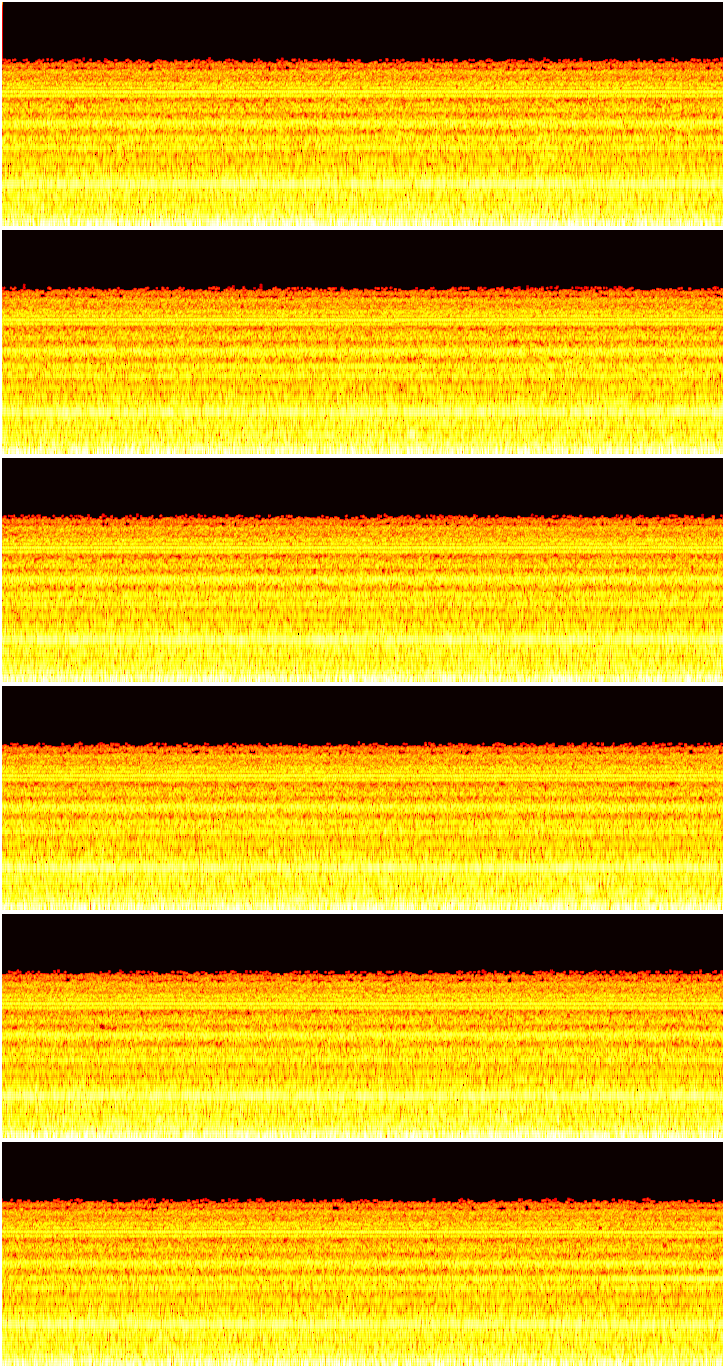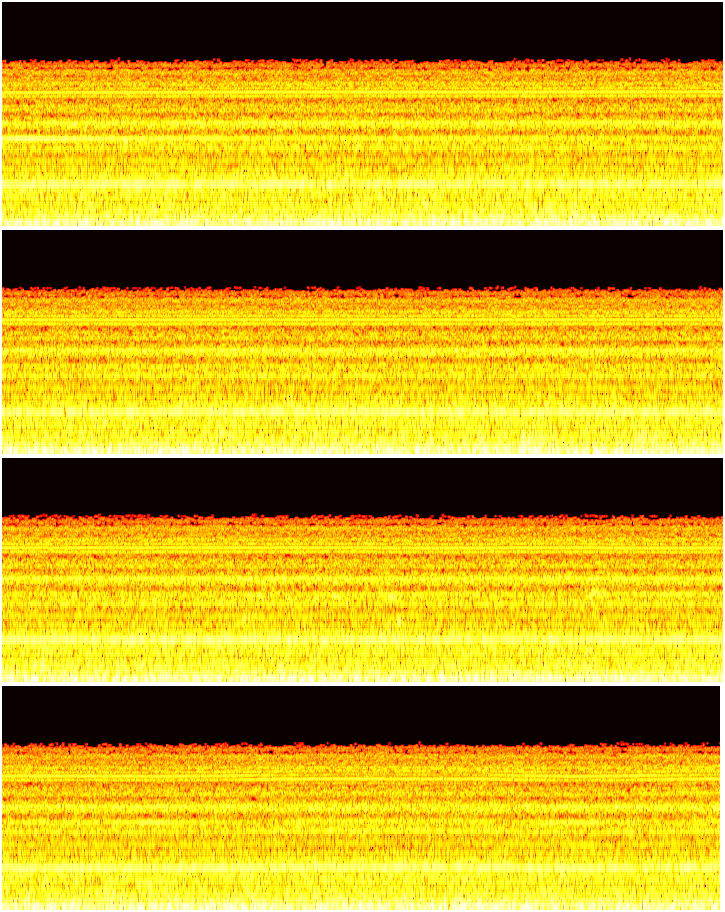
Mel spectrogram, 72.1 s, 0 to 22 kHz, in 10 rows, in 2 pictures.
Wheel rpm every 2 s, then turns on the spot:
0, 0, 0, 0, 0, 0, 0, 0, 0, 0, 0, 0, 0, 0, 0, 0, 0, 0, 0, 0, 0, 0, 0, 0, 0, 0, 0, 0, 0, 0, 0, 0, 0, 0, 0, 0.
none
